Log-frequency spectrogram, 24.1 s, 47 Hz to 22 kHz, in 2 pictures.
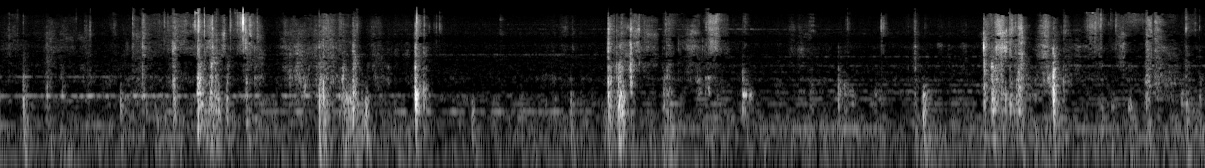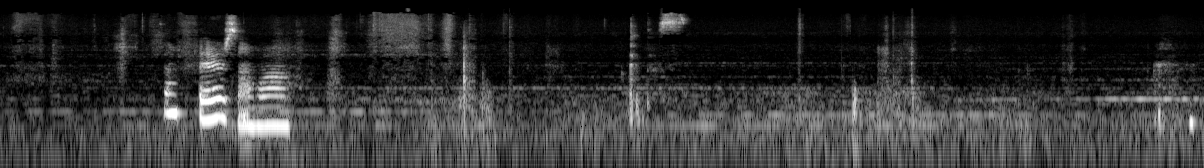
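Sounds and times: paper rustling and crackling: 0:00.0 - 0:04.4, 0:06.0 - 0:07.6, 0:09.1 - 0:13.6, 0:15.4 - 0:17.2.

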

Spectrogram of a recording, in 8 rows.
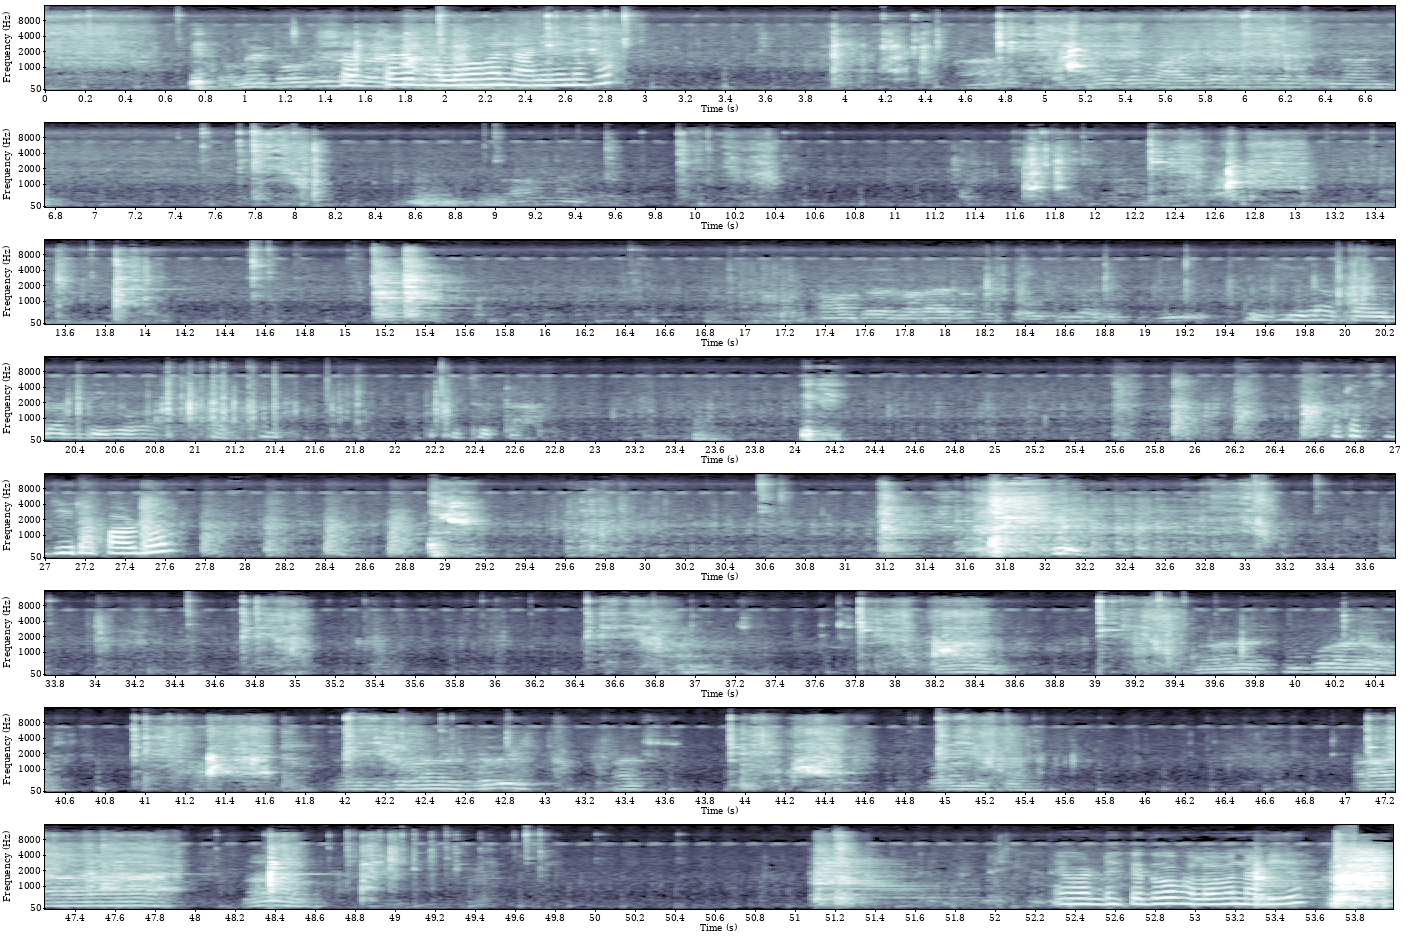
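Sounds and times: spatula scraping metal pan: 0:01.4 - 0:03.0, 0:03.7 - 0:06.5, 0:07.5 - 0:08.3, 0:09.8 - 0:10.6, 0:11.3 - 0:15.7, 0:29.6 - 0:45.7, 0:46.5 - 0:49.8.

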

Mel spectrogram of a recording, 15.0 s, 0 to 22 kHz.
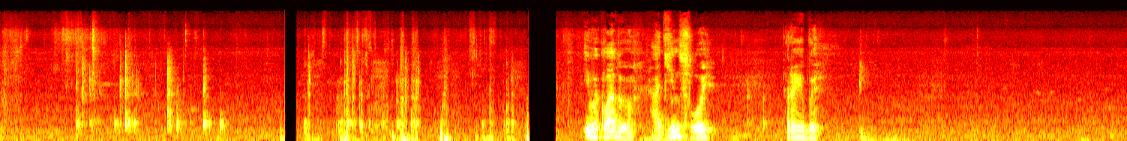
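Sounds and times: onion rustling: 0:00.0 - 0:02.6.

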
